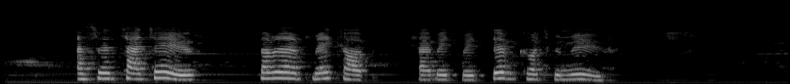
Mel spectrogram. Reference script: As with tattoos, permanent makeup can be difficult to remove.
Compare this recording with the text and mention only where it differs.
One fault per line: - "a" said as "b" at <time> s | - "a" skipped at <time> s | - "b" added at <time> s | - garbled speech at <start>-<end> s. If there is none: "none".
- "be" added at 4.6 s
